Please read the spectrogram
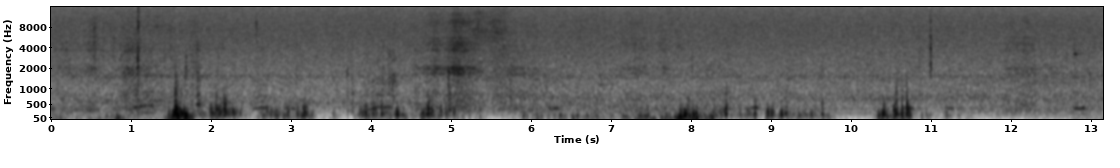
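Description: A North American beaver gnawing on a twig on the ice: irregular clusters of short, low chewing noises, loudest about a second and a half in and again near eight seconds.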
